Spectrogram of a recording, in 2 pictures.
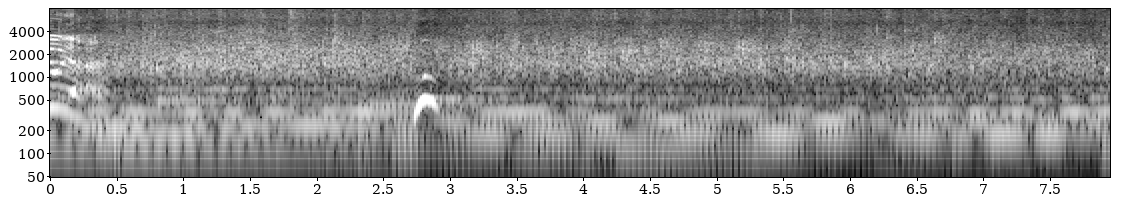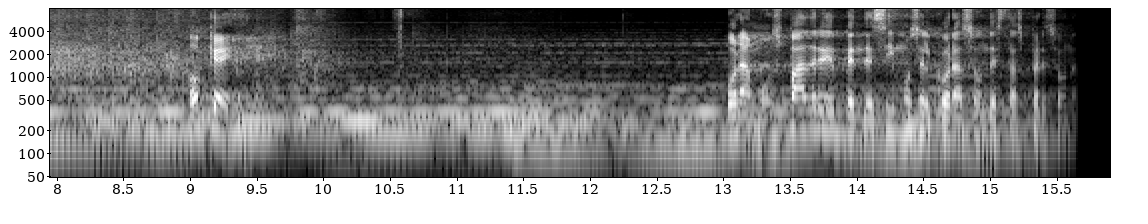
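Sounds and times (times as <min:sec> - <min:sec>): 
audience applause: 0:00.0 - 0:10.2
sustained low musical chords: 0:00.0 - 0:15.4
person crying out: 0:02.7 - 0:03.1
speech: 0:09.2 - 0:09.8, 0:13.0 - 0:15.6.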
